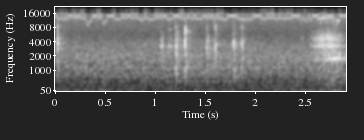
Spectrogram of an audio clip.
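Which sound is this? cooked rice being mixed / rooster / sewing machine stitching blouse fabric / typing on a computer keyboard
typing on a computer keyboard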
